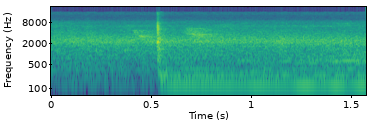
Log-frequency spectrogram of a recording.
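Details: Old-model Carrier 2.5 HP aircon on a test run. A sharp click, then the compressor starts with a steady low hum that holds even; starting and running normally.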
